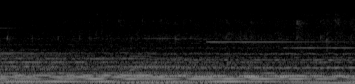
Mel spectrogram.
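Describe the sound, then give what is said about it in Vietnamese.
Steady rain falls on surfaces in a dense, even patter of many drops, holding a constant loudness throughout with no pauses. “Mưa bắt đầu đổ xuống, mưa dần dần nặng hạt.”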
